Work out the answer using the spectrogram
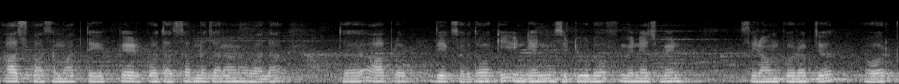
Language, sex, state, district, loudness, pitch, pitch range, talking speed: Garhwali, male, Uttarakhand, Tehri Garhwal, -17 LUFS, 135 Hz, 135-140 Hz, 145 wpm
